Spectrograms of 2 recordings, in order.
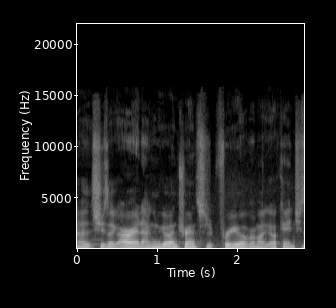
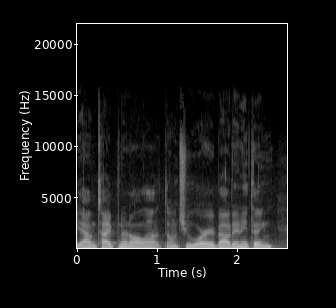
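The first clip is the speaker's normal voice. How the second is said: put-on sunny, cheerful voice. Retelling what a helpful phone agent said: imitating a sunny, cheerful agent. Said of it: "she was like a ray of sunshine".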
